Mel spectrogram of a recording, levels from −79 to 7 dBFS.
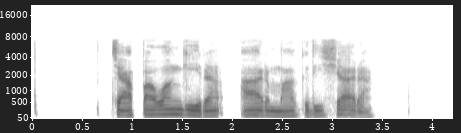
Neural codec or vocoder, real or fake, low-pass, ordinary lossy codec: none; real; 7.2 kHz; Opus, 64 kbps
